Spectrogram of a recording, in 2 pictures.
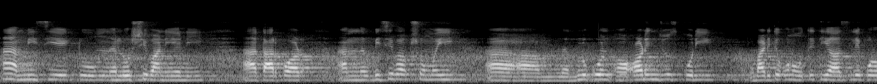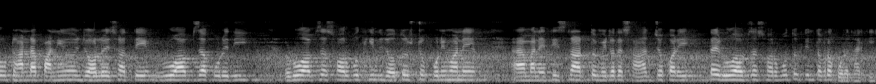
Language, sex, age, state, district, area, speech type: Bengali, female, 30-45, West Bengal, Purba Bardhaman, urban, spontaneous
